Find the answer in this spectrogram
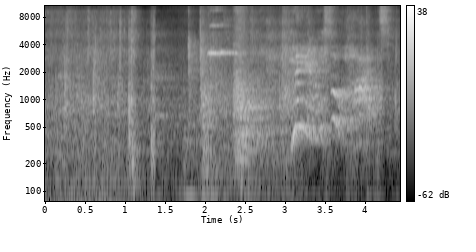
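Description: Children running on a hard floor, with sharp footfalls and knocks, then girls' voices calling out over the second half.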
